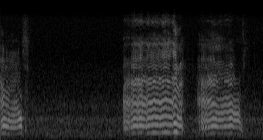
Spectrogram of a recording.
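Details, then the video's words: Chihuahua at morning play, making funny noises: three bursts of loud, wavering, harmonic yowling whines, the first brief, the next two about a second long, with pauses between. "Chihuahua plays and makes funny noises"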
